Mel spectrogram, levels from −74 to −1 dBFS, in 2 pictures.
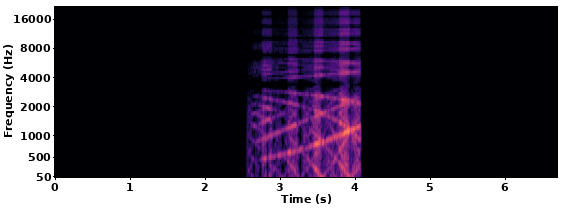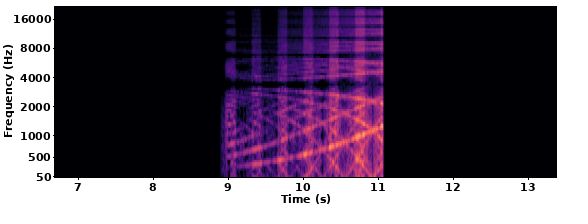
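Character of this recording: a quantiser's noise floor 6 bits, dither none
chopped level 2.9 Hz, depth 65%, duty 35%
aliases and images of a low sample rate 3,400 Hz, jitter 0%
a shimmering, thickened sound

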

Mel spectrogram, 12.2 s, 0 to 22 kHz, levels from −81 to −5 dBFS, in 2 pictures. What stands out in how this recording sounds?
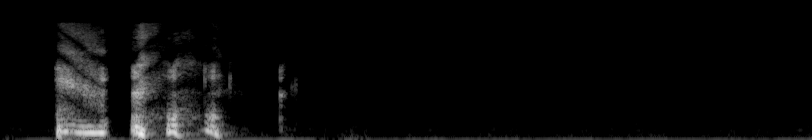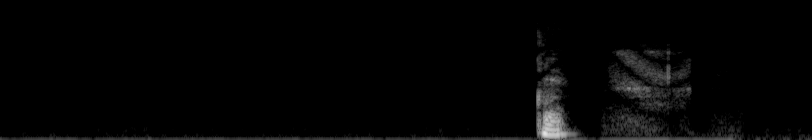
phaser sweep stages 8, 0.88 Hz, lowest notch 550–1,900 Hz
tremolo saw up 1.8 Hz, depth 50%
a shimmering, thickened sound

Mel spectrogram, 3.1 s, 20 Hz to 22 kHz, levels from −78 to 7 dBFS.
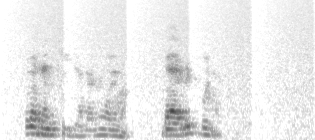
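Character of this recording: phaser sweep stages 8, 0.75 Hz, lowest notch 410–1,900 Hz
a quantiser's noise floor 8 bits, dither triangular
tremolo saw up 1.6 Hz, depth 75%
a shimmering, thickened sound

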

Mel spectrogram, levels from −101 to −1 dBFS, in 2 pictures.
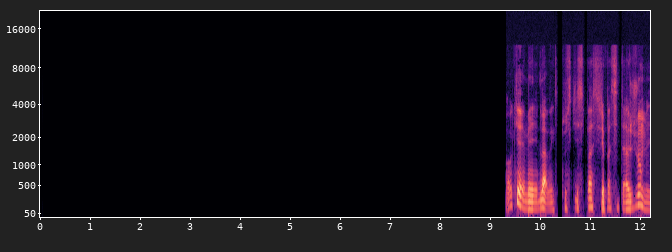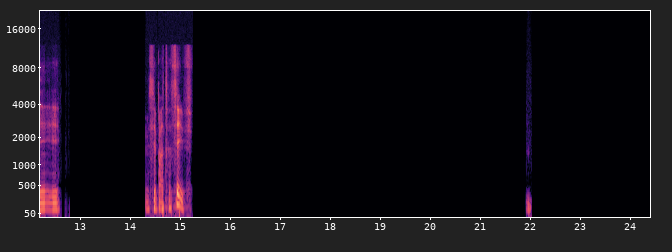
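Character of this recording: chopped level 4.1 Hz, depth 65%, duty 40%
a quantiser's noise floor 12 bits, dither none
phaser sweep stages 2, 0.13 Hz, lowest notch 450–1,400 Hz

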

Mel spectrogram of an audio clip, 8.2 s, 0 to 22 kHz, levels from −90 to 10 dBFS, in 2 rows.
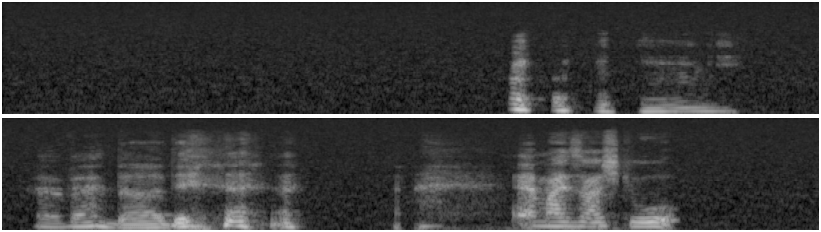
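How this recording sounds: phaser sweep stages 2, 0.43 Hz, lowest notch 270–1,000 Hz
a quantiser's noise floor 10 bits, dither triangular
a shimmering, thickened sound

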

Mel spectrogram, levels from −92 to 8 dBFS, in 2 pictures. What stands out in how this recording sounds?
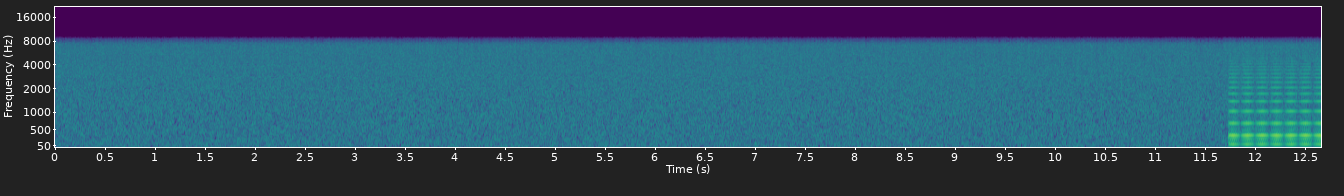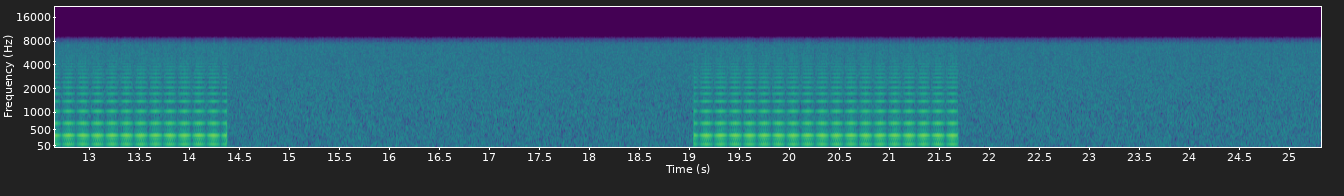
a buzz of ramps at a fixed pitch in blocks of 128 samples
tremolo triangle 6.9 Hz, depth 95%
a quantiser's noise floor 6 bits, dither triangular
G.722

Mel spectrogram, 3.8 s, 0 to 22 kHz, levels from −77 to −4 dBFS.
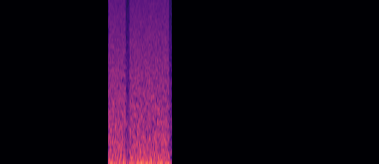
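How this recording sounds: a quantiser's noise floor 12 bits, dither triangular
chopped level 2.3 Hz, depth 65%, duty 90%

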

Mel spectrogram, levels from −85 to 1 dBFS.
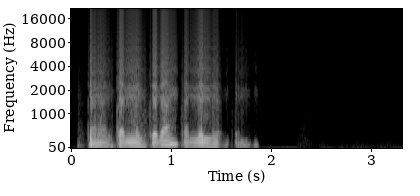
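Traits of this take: phaser sweep stages 2, 2.6 Hz, lowest notch 660–1,400 Hz
aliases and images of a low sample rate 1,900 Hz, jitter 20%
amplitude modulation by smooth noise

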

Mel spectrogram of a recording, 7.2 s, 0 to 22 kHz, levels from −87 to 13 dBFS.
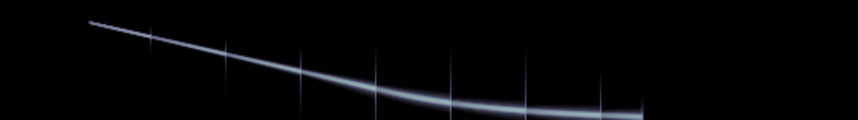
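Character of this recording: tremolo saw up 1.6 Hz, depth 85%

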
